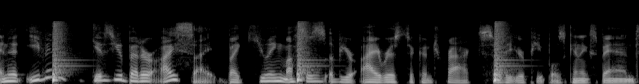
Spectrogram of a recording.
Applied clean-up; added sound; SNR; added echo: classical method spectral subtraction.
